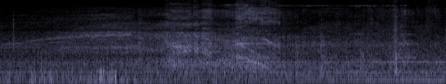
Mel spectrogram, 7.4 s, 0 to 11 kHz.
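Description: An HSP XSTR PRO RC car on a 3S LiPo runs at full throttle, its high electric motor whine sweeping up and down as it passes at a distance, faint against steady outdoor background noise.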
